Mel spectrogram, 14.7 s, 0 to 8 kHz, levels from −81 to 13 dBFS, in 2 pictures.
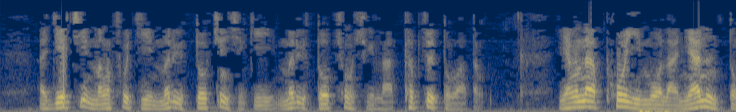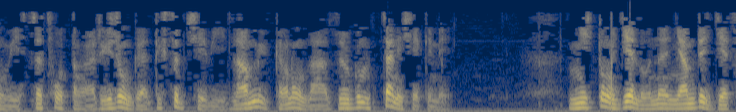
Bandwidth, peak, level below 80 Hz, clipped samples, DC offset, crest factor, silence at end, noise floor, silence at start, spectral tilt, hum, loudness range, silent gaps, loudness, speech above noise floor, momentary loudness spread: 5.8 kHz; 0 dBFS; -38 dBFS; under 0.1%; 1%; 16 dB; 0 s; -47 dBFS; 0.3 s; -9 dB/octave; none; 5 LU; none; -16 LUFS; 31 dB; 13 LU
